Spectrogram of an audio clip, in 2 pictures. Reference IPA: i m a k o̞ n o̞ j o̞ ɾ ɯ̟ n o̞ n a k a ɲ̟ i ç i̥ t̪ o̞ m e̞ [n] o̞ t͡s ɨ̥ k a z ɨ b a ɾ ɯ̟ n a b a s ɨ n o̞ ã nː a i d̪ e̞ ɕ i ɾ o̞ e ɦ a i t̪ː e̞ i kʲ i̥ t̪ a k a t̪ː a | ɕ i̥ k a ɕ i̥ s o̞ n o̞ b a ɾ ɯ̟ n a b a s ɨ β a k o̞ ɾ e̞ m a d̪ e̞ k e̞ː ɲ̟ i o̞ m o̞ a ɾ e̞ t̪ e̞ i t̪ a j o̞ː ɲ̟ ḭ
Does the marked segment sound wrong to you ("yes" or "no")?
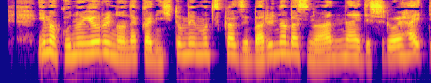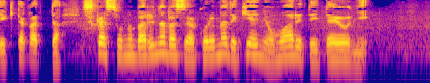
yes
